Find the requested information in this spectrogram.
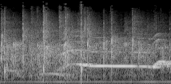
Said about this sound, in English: Ladies and gentlemen, clap real loud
